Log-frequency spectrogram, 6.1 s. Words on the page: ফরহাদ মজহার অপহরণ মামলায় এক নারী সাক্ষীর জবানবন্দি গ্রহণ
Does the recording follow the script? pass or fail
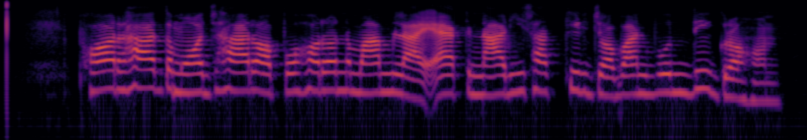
pass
